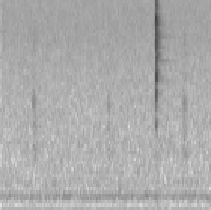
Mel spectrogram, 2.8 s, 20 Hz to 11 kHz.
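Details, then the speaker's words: Marantz 2500 vintage stereo receiver on a dim bulb tester, power amp section disconnected from its regulated supply: a crisp soft-start and speaker relay click at switch-on is the normal startup sequence, before the fan then runs on high. "When I heard those relays go, both the soft start relay and the speaker relay, I thought I was golden. Click, click, and then the fan runs on high."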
